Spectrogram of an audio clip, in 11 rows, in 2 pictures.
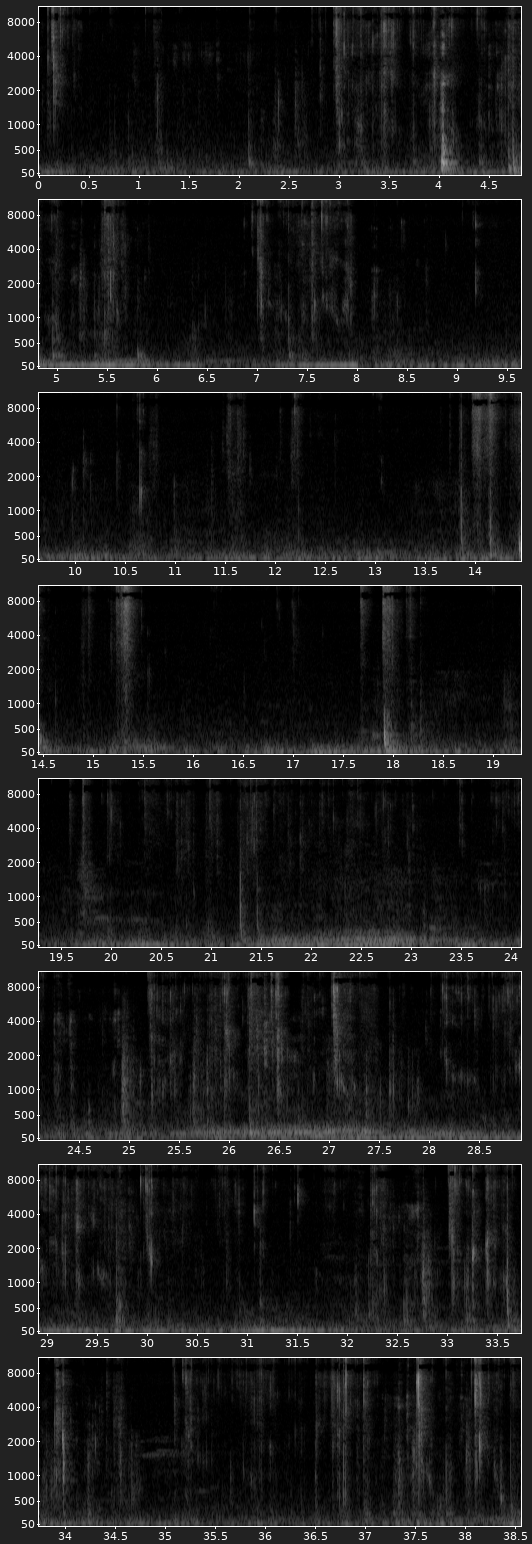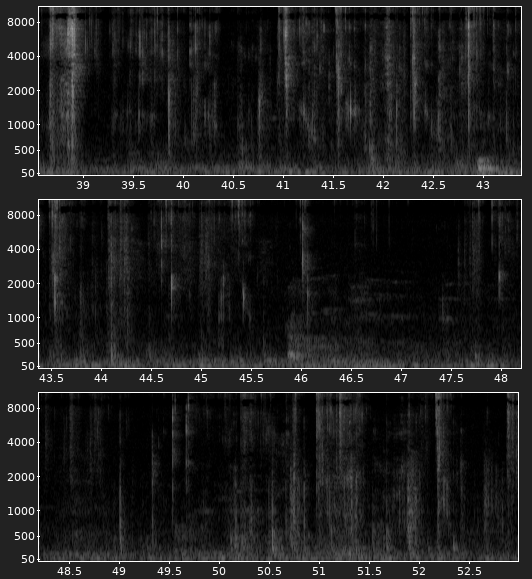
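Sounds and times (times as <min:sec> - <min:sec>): person chewing with mouth clicks: 0:19.7 - 0:46.2, 0:47.7 - 0:52.9.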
